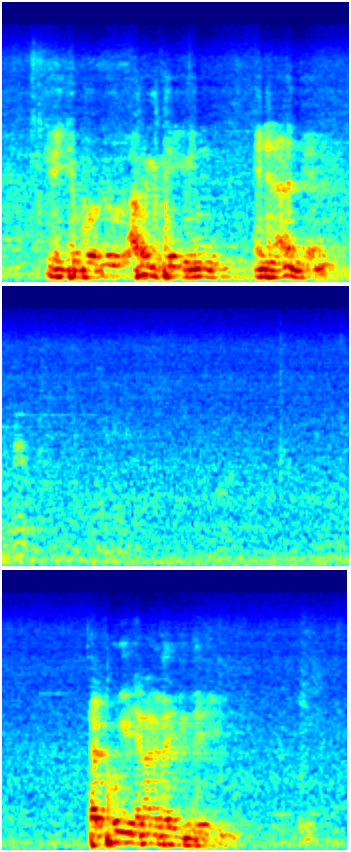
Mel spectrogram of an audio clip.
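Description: An elderly man speaks slowly into a microphone, heard through a loudspeaker, with long pauses.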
